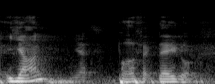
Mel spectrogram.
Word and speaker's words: Jan: All right, so the next speaker I have, I was really concerned about getting the pronunciation right. Jan?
